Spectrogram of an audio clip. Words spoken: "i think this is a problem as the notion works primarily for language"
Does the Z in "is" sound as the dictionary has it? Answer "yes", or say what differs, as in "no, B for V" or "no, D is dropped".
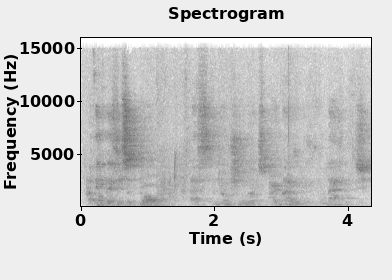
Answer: no, S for Z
